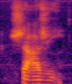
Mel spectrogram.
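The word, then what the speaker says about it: Xhaxhi: i that's how you spell it and it's pronounced shaggy and it's looking like chinese or something but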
